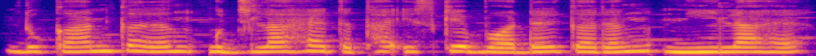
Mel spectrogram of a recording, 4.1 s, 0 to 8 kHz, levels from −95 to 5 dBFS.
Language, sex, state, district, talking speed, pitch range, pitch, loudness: Hindi, female, Jharkhand, Deoghar, 175 wpm, 240-260 Hz, 250 Hz, -14 LUFS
